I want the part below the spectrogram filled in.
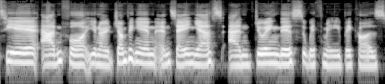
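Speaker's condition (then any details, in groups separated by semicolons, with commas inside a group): No condition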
